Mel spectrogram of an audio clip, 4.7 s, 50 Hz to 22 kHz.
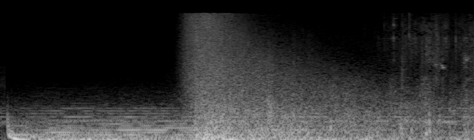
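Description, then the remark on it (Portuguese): A low, heavy rumble builds, then a loud explosive blast bursts out and rolls on in a long, crackling roar of cinematic gunfire and explosions from the trailer for the film John Wick 3: Parabellum, with no voices. “Vai ter muito tiro, porrada e bomba.”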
